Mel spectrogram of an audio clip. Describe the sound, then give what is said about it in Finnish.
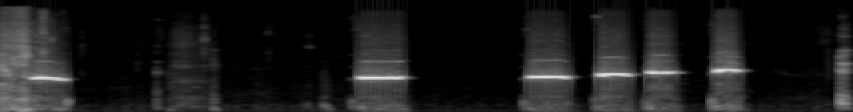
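A human voice whistles an imitation of a pygmy owl's autumn territorial call, which drives other pygmy owls away: a short series of clear, high whistled notes, the later ones rising slightly in pitch, with no talking. “Silloin se, näin kerrotaan, että sen tarkoitus on karkottaa pois toisia varpuspöllöjä siitä.”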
